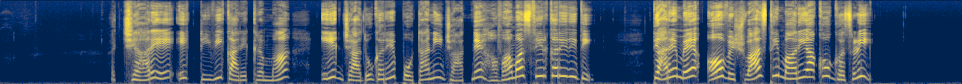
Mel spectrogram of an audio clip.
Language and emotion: Gujarati, surprised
